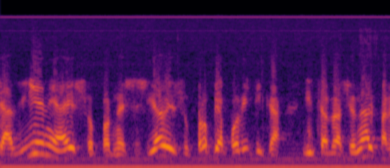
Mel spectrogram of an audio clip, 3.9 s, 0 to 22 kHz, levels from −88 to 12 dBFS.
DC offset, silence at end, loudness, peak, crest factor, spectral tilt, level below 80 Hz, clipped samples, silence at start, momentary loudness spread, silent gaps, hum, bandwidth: 2%; 0 s; -22 LUFS; -10 dBFS; 12 dB; -4 dB/octave; -58 dBFS; under 0.1%; 0 s; 6 LU; none; 50 Hz at -55 dBFS; 16 kHz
